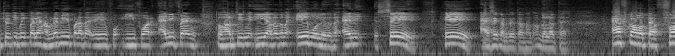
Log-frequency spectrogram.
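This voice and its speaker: Male teacher, steady phonics lesson, drawn-out example words, self-questioning. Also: sits high. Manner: repeats words slowly, asks and answers himself. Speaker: English teacher.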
